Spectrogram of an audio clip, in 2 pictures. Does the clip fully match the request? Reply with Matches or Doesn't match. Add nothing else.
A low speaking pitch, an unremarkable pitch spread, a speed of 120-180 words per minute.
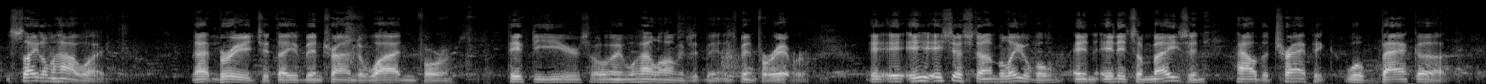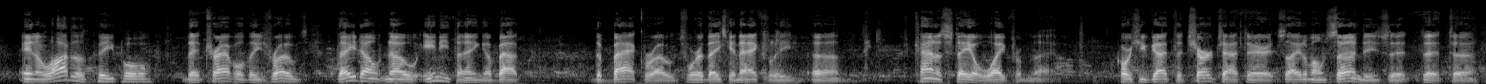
Matches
